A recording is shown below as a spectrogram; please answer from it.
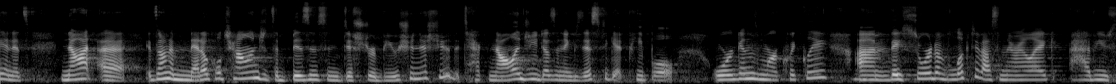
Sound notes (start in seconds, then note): none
